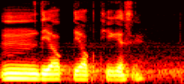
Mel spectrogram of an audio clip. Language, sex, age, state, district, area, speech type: Assamese, male, 18-30, Assam, Nalbari, rural, spontaneous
